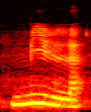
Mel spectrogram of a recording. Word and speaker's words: mille: guy la ville lille mille dans ces trois mots le graphe m i ll se prononce il est donc pas comme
